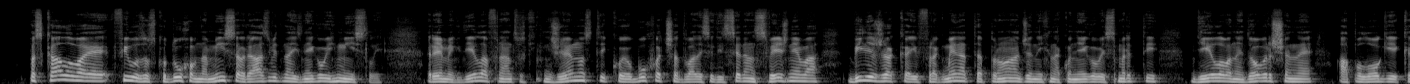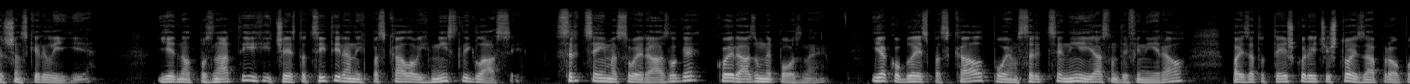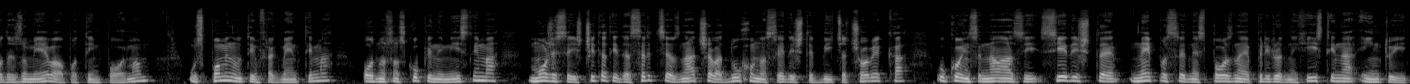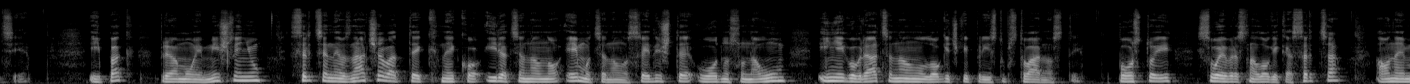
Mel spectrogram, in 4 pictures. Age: 50-69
